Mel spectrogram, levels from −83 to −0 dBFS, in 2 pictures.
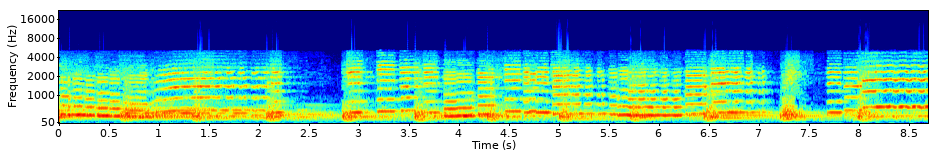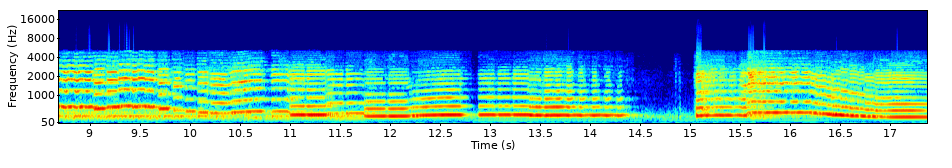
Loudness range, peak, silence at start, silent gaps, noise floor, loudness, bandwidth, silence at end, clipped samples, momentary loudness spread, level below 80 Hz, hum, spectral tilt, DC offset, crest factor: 2 LU; -2 dBFS; 0 s; none; -42 dBFS; -15 LUFS; 5.4 kHz; 0 s; under 0.1%; 7 LU; -66 dBFS; none; -7.5 dB/octave; under 0.1%; 14 dB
